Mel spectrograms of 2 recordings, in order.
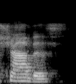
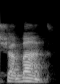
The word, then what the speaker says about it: Shabbat: No es Shabbos, es Shabbat. ¿Yeah?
